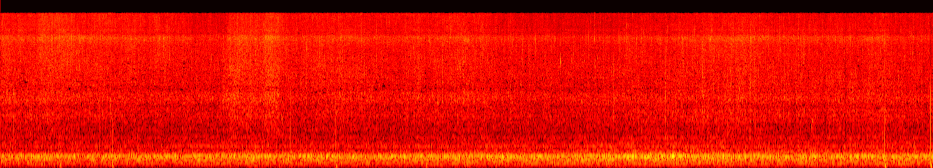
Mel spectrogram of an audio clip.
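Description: Sliced onion, carrot, tomato and bell pepper sizzling in hot oil in a wok as they are stir-fried with a spatula: a steady frying hiss with the spatula scraping and stirring through it.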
